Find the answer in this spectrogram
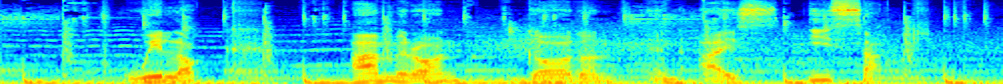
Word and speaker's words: Isak: amiron Gordon and Ice isak people keep on telling me don't say Isaac or whatever isach that's how it's pronounced ISAC isak right so they have a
